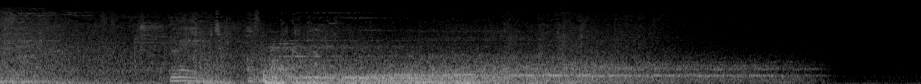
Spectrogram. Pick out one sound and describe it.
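Swords clash and slash loudly in a fierce fight.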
